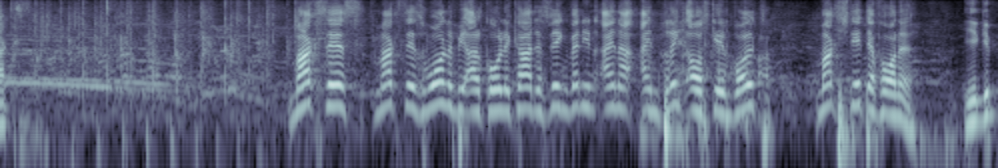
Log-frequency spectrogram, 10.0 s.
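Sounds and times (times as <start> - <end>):
speech: 0.0 - 0.4, 2.9 - 9.9
audience applause: 0.0 - 4.6.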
